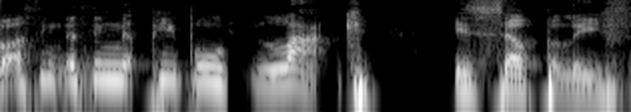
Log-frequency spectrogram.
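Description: A man with a Mancunian accent has an animated tone and very wide pitch swings. The sound is dry and close, without echo. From northern England, Salford, Manchester. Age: 40s. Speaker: motivational speaker and entrepreneur. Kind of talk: interview. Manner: animated, blunt.

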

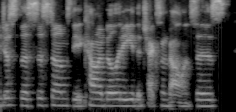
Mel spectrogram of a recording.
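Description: In an American accent, the speaker uses a normal speaking voice at a moderate pace. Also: woman. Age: 30s. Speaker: pastor. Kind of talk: casual interview conversation.

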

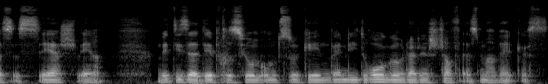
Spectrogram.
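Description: Moderate pace and fairly even intonation from a man with a fairly low pitch. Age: 20s. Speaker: podcaster in addiction recovery. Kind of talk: personal monologue.

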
